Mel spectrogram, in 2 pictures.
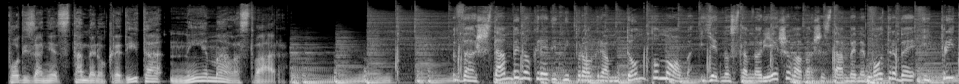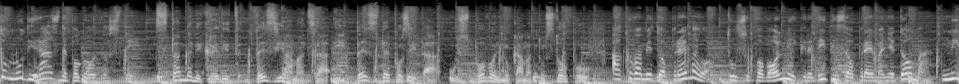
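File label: croatian male commercial; voice demos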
